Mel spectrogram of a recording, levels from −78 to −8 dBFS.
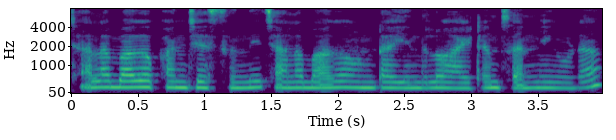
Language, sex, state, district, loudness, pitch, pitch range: Telugu, female, Telangana, Karimnagar, -30 LUFS, 210 Hz, 200-215 Hz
